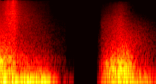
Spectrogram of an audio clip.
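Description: Two whoosh sound effects for an animated logo reveal, each about a second long with a deep low end. The second starts about a second after the first has faded.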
